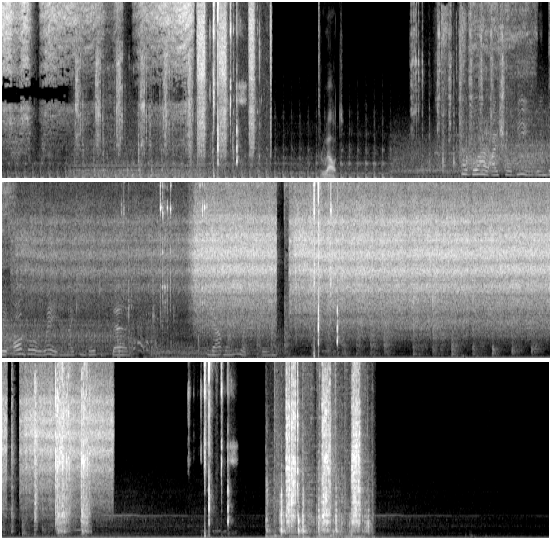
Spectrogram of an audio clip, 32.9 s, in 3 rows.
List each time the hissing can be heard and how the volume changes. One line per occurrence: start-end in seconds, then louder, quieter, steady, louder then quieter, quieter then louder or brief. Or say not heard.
0.0-5.4 quieter then louder
8.7-24.2 louder.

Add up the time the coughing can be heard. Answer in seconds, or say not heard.
2 s.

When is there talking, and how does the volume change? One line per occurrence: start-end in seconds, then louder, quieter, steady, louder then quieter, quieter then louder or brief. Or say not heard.
6.3-6.8 brief
9.2-13.7 quieter
15.1-16.5 brief.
